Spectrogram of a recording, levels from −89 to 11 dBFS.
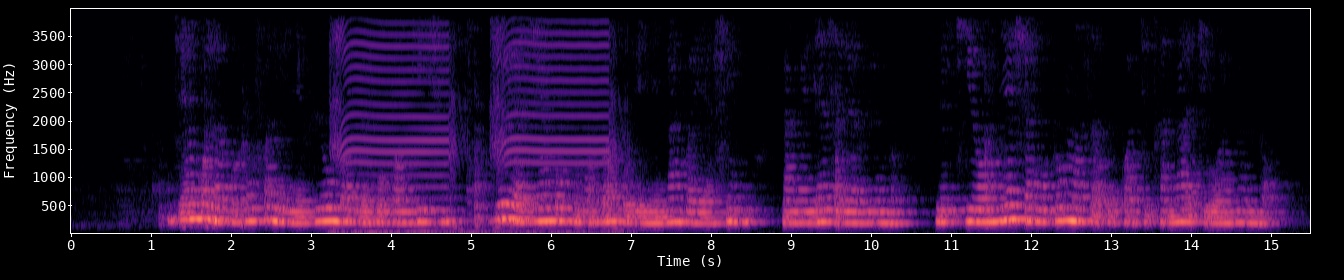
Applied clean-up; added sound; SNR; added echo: none; Telephone; 12 dB; reverberation time 0.9 s.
